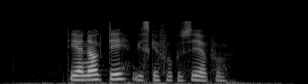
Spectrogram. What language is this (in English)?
Danish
